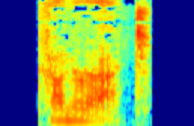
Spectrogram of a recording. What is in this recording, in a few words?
"counteract", voice spelling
